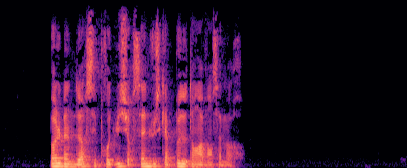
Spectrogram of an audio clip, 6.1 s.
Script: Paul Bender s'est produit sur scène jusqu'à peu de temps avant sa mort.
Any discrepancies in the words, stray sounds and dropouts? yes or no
no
